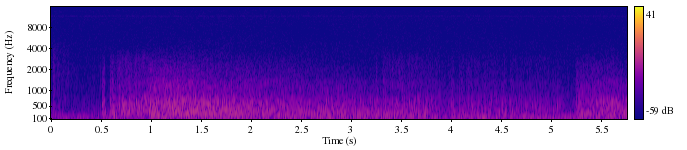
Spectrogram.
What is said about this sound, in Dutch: Uit de richting Brest komt het geluid van vliegtuigen en bominslagen. Het schijnt er hard toe te gaan.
